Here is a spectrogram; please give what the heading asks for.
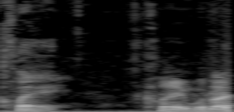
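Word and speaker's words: Klei: I'm gonna correct you it's actually pronounced clay clay what did I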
